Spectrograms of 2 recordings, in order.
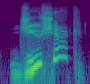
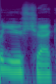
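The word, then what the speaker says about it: Juszczyk: Jek. It pronounced Ushek.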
